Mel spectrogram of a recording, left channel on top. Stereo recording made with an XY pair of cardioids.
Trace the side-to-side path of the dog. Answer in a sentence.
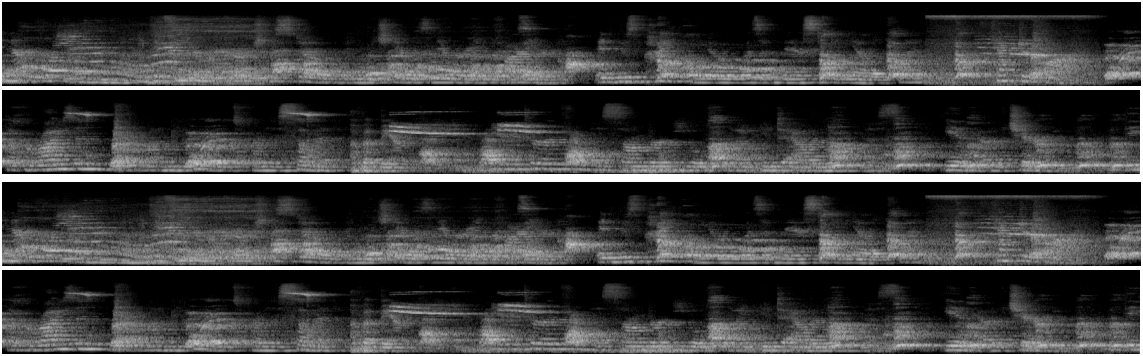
In this clip you hear the dog move from right to left and back again.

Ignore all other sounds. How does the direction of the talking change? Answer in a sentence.
In this clip you hear the talking move from left to right.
